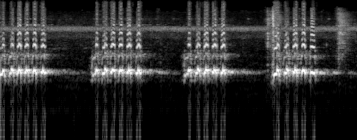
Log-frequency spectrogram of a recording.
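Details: Lineated barbet, wild, while feeding its young: four loud bursts of rapid, hollow pulsed notes at about one-second intervals, with a steady high whine in the background.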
